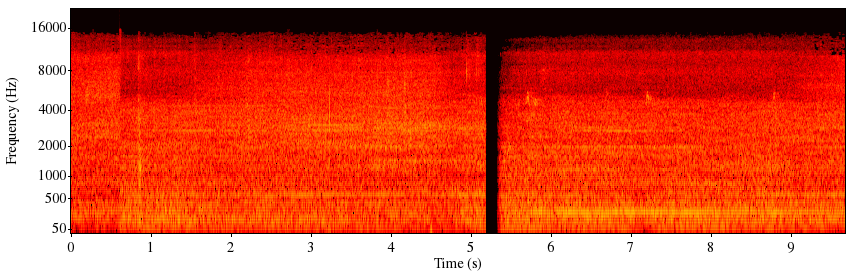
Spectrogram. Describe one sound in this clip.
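A small excavator's diesel engine rumbles steadily close by.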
